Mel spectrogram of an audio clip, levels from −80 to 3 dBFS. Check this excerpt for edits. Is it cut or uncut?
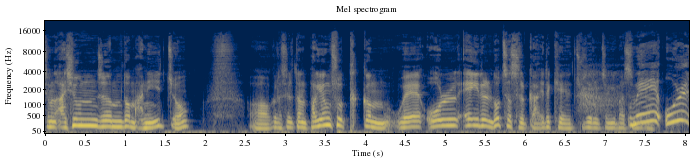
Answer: uncut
